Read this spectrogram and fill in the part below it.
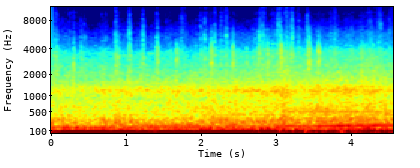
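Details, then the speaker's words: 1972 BMW 2002tii Alpina A4 tribute driven on a bumpy road: steady even engine drone under road noise, no knocks or rattles, tires don't rub; healthy. "it doesn't have any weird rattles that would drive you nuts"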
